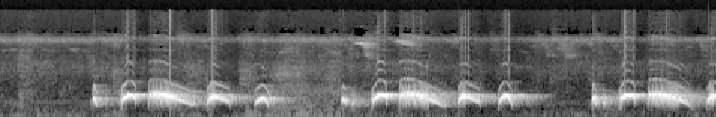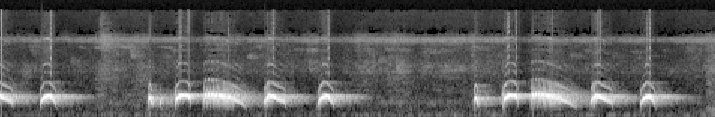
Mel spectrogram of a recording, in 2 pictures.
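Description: Spotted dove cooing: five repeated phrases, each a run of four or five short, hooked coos, one phrase every three to four seconds.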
